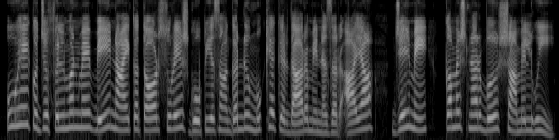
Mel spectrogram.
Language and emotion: Sindhi, neutral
